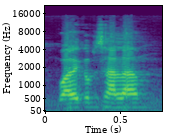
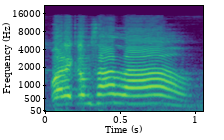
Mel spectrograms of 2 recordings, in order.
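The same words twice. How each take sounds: First: The reply sounds independent, flat and businesslike. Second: The reply sounds sweet, coy and pampered. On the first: The husband feels he is talking to a stranger. The speaker calls it wrong. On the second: The husband feels close and pleased. The speaker calls it right.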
